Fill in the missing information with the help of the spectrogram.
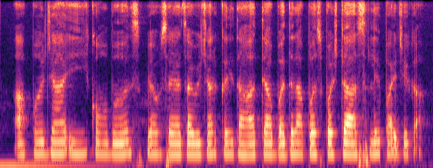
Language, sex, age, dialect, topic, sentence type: Marathi, male, 18-24, Standard Marathi, agriculture, question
